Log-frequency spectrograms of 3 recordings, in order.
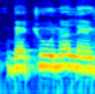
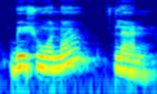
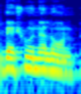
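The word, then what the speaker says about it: Bechuanaland: इसको बेचुआना लैंड नहीं बोलना है, बेशुआना लैंड या बेशुआना लॉन।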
